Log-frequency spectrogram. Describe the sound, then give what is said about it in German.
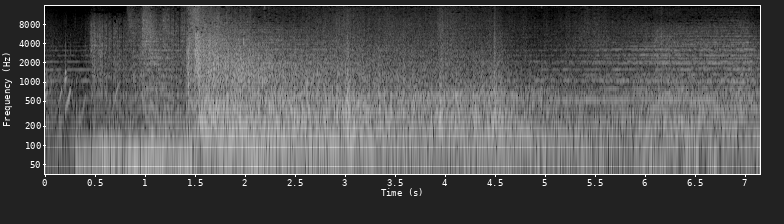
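A massive meteorite impact boom hits loud, then rolls into a long, roaring rumble that stays heavy for several seconds with no voices, as a giant meteorite strikes the surface of an ocean-covered moon and hurls a huge wave of ocean water into orbit. “Ein gigantischer Meteorit trifft die Mondoberfläche und schleudert eine riesige Welle aus Ozeanwasser direkt in den Orbit, wo das Wasser in Sekundenbruchteilen gefriert, mitsamt seiner lebendigen Fracht.”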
